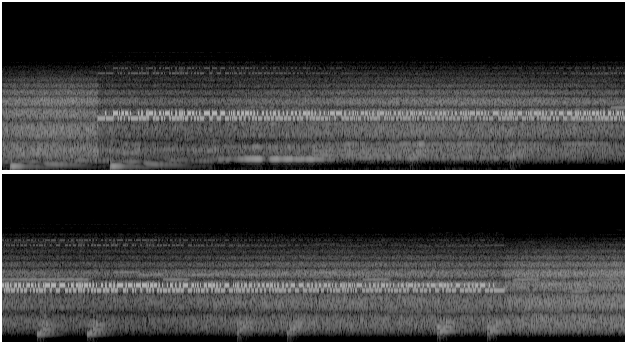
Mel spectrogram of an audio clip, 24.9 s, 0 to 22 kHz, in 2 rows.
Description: RTTY (45.45 baud, 170 Hz shift), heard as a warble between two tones, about 1360 Hz centre, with radio static. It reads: 37316 59968 02170 13516 36814 80243 51696 09964 04470 39524 00533 21947 96208 29902 44510 23279 91291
